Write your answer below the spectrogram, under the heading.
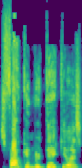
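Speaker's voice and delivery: high, loud exasperated ranting. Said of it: "Tony's standing there going".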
